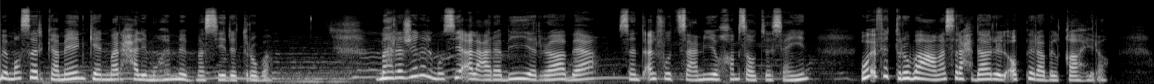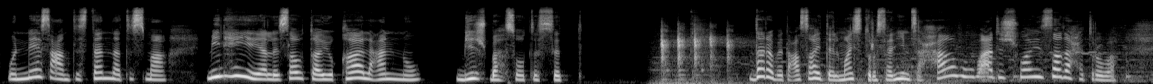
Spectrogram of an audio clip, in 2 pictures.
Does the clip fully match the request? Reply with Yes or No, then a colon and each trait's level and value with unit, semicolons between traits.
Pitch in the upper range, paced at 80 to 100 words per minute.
No: high, 240 Hz; average, 110 wpm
